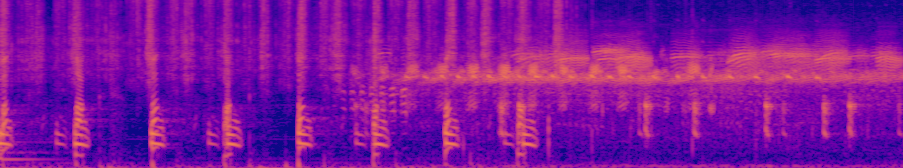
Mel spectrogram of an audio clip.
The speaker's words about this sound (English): There's a bumpy frog and a barking frog, but I like to sing with a pobble-bonk frog.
